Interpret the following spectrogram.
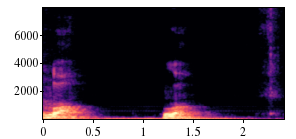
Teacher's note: वो बोलने में आप देखोगे दोनों ओंठ क्या कर रहे हैं, दांतों को स्पर्श कर रहे हैं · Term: दंतोष्ठ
